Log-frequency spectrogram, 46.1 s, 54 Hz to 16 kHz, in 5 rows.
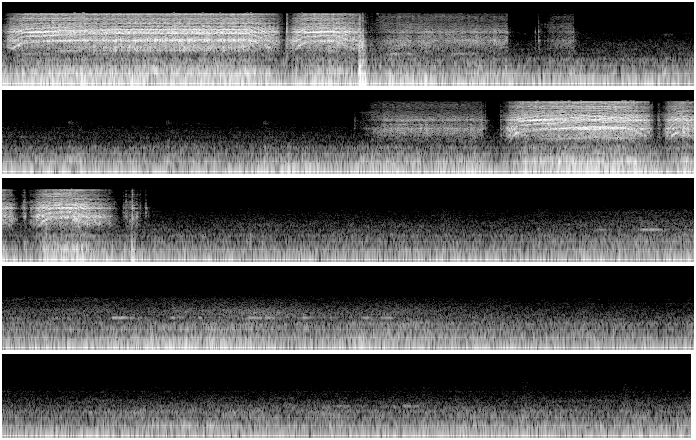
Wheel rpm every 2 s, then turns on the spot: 140, 120, 40, 20, 0, 0, 0, 30, 110, 40, 0, 0, 0, 0, 0, 0, 0, 0, 0, 0, 0, 0, 0.
4-8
